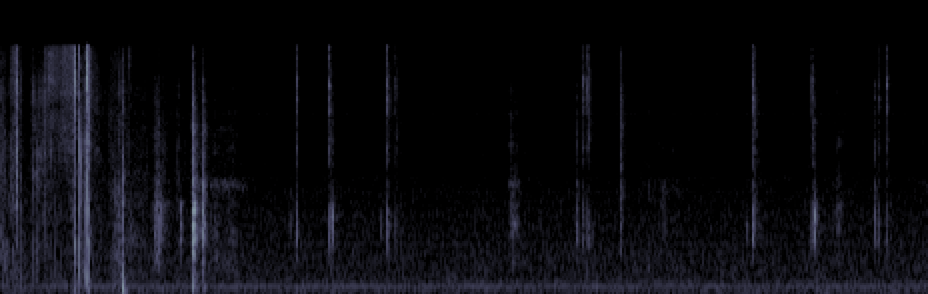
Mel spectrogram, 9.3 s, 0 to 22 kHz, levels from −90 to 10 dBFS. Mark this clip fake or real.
real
